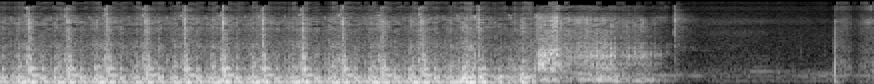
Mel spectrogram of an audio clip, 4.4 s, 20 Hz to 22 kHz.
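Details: 200cc single-cylinder engine after valve work, where the piston hitting the cylinder head had been suspected: even idle at about two and a half beats per second with no knock or clatter, then shutoff; problem solved.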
